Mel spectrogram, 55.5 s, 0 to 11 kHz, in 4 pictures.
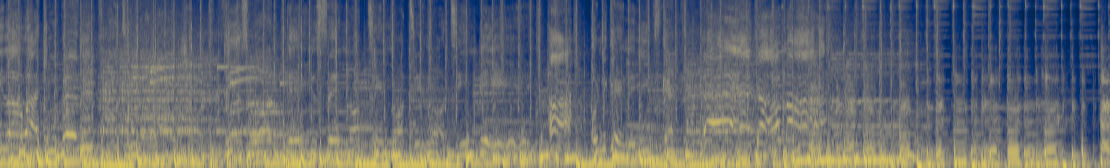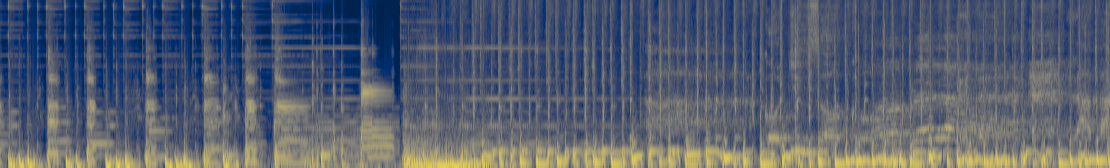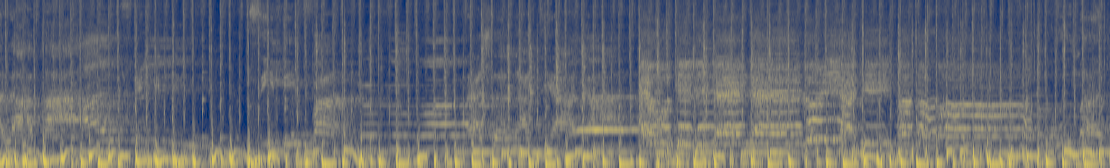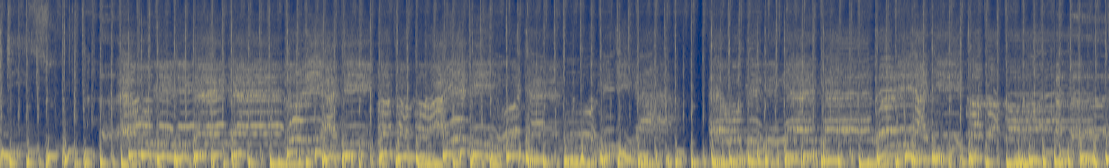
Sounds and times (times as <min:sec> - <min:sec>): Afrobeat: 0:00.0 - 0:55.4.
